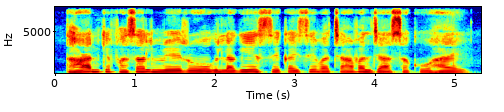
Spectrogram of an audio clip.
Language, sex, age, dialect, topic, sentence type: Magahi, female, 46-50, Southern, agriculture, question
